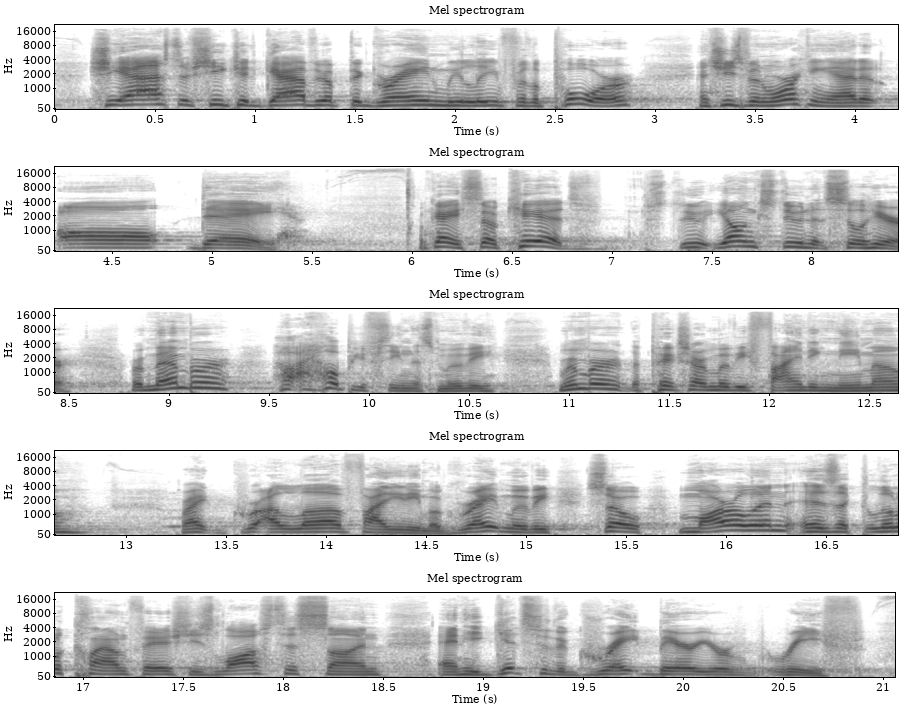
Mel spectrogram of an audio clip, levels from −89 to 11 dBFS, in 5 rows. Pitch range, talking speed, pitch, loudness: 140-195 Hz, 195 wpm, 165 Hz, -20 LUFS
